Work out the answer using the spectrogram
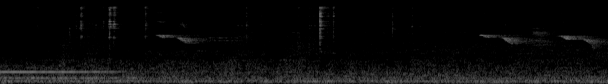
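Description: Faint bird chirps: short falling calls, one about one and a half seconds in and two more near the end, over low background noise with a few soft clicks.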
